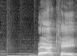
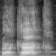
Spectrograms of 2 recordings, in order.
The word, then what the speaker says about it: backache: i have a backache back ache not backhack okay it's a bad cake and not back back back cage no this ch doesn't give you arch sound it gives you a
